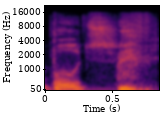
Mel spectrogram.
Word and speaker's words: Buds: kirjutate Buds, siis hääldame ka Buds ja, ja kui te tahate öelda Buds, siis kirjuta A nagu, ladi, mitte U, mis teil viga on.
